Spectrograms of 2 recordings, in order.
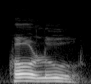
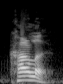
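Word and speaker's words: colour: Malayalam is pronounced as it is written, whereas you write C-O-L-O-U-R, Kolur or Kolaur, and you pronounce color.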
